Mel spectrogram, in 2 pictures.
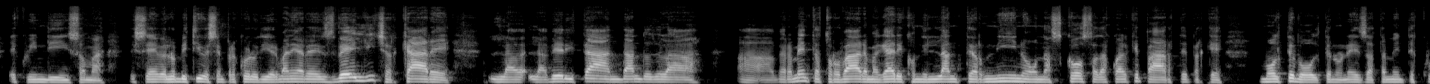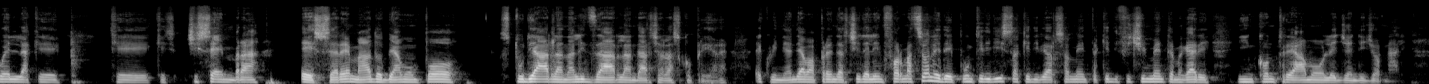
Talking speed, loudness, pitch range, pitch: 145 wpm, -19 LUFS, 110-125 Hz, 115 Hz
